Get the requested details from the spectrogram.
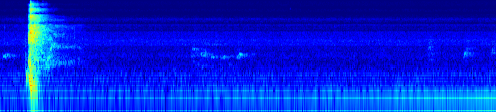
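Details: A single sharp, explosive sneeze from a puppy with a cold, followed by quiet over a steady hum; sneezing.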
